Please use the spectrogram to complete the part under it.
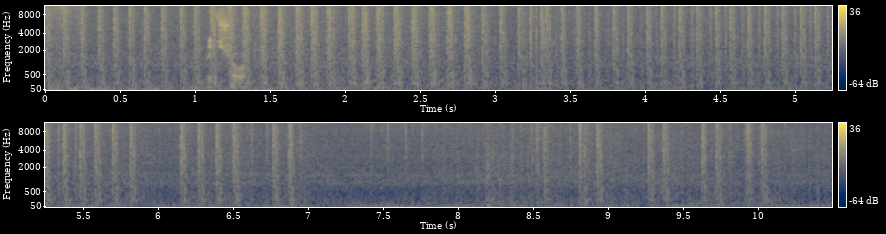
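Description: Dense bursts of automatic gunfire and heavy impacts rattle through a WWII battle game set at Omaha beach, with a rocket strike amid the rapid fire and a brief voice over it.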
